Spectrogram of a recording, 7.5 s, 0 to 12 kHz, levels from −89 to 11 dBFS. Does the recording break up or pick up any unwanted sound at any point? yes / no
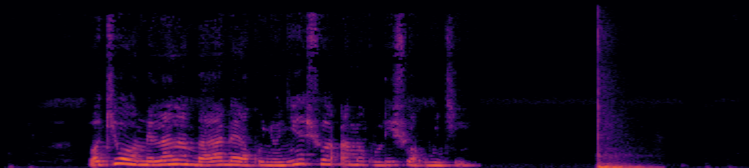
yes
